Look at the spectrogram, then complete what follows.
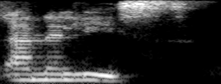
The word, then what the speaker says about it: Annelise: is, first of all, I changed the syllables. Like I had 3 syllables of her name, and then one of my proofreaders called and said, actually, if you pronounce it in the German way, it has 4 syllables. And I was like, oh no. I've never heard it said in German. I've only ever heard the French Annelise.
